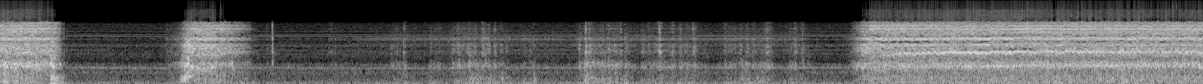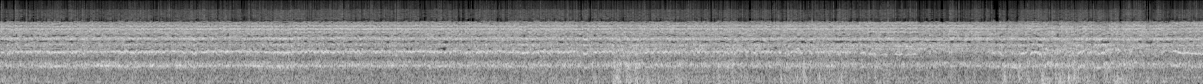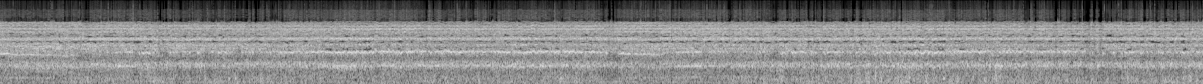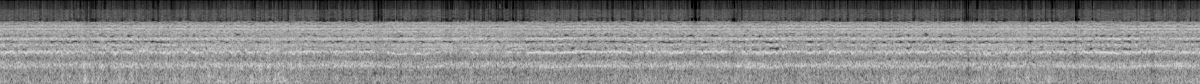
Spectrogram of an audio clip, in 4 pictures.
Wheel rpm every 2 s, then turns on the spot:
70, 20, 20, 20, 130, 230, 230, 230, 230, 230, 230, 240, 230, 230, 230, 230, 230, 230, 230, 230, 230, 230, 230, 230.
4-8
